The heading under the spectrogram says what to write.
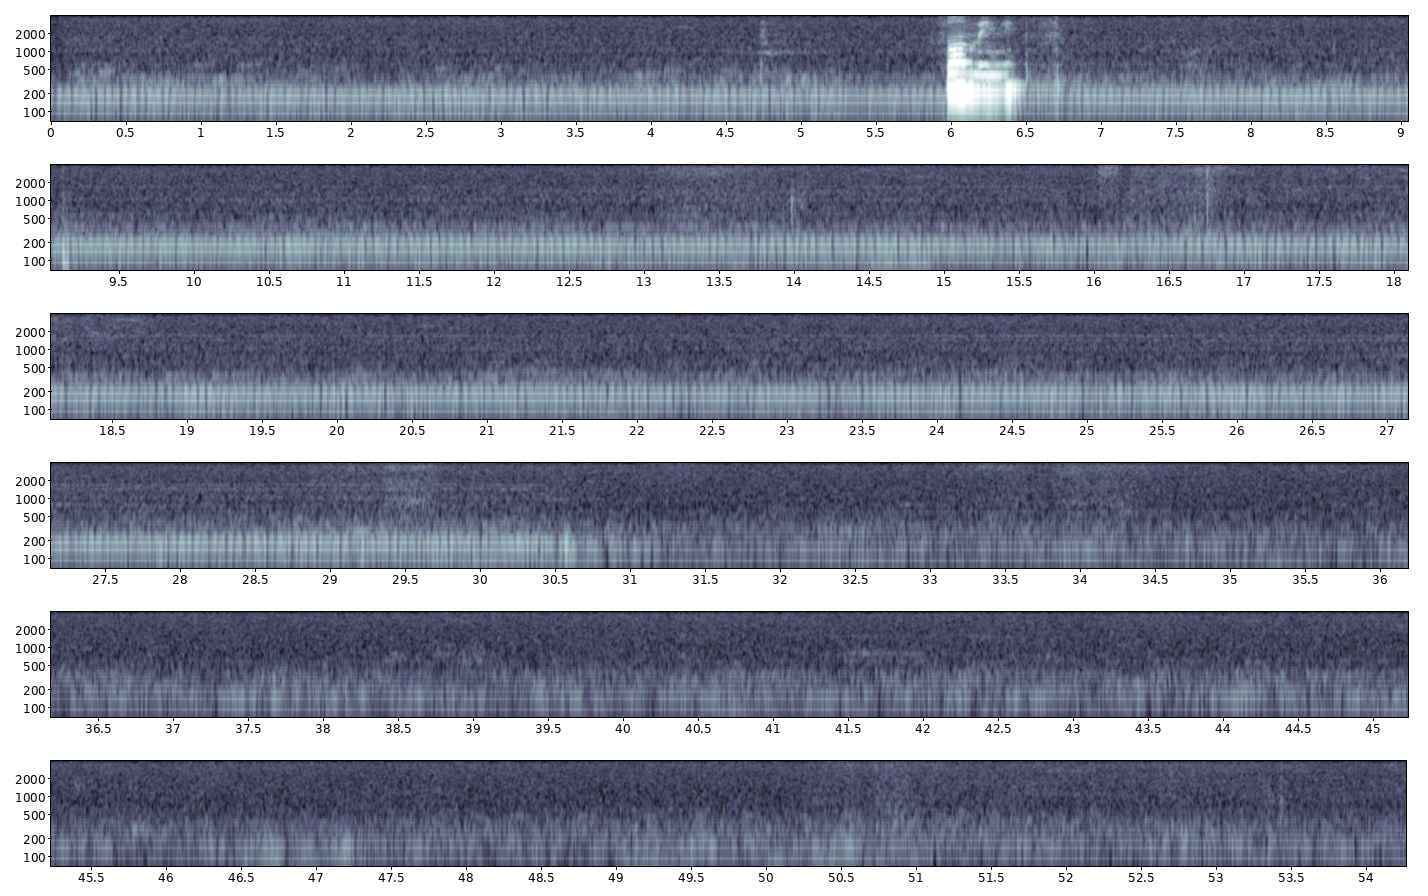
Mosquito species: no mosquito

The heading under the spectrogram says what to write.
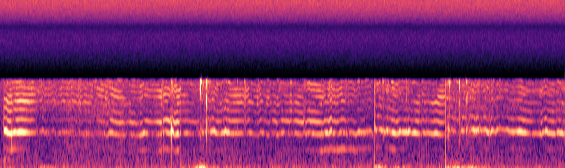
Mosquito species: mosquito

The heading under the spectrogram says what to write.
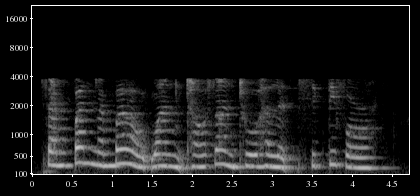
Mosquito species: no mosquito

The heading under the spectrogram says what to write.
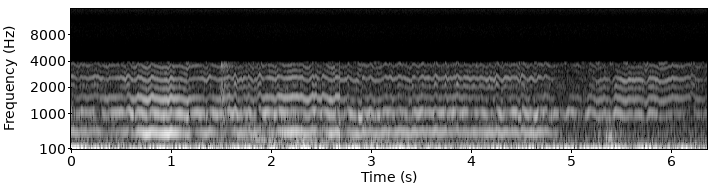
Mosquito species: mosquito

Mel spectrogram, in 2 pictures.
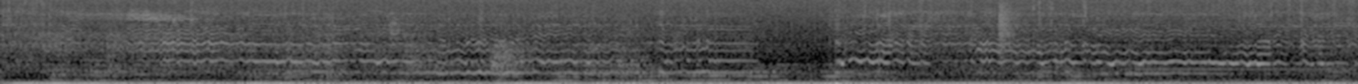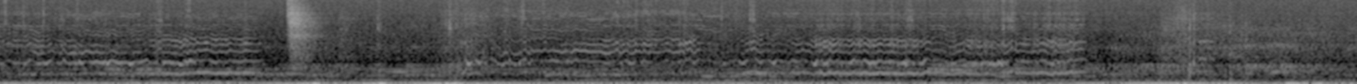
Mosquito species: Anopheles arabiensis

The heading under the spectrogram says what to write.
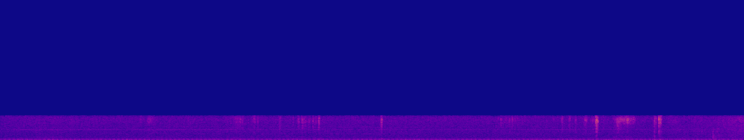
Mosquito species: Anopheles gambiae s.s.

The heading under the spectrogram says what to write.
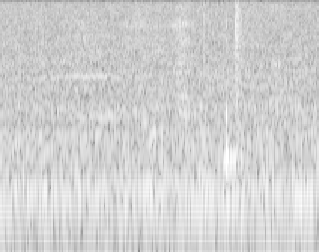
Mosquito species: Anopheles gambiae s.s.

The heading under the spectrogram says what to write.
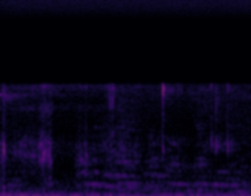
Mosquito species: no mosquito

